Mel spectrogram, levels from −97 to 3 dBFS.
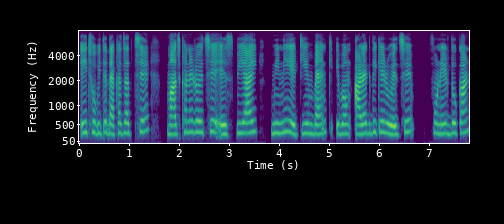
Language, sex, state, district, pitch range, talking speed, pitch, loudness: Bengali, female, West Bengal, Jhargram, 255-290 Hz, 130 wpm, 270 Hz, -23 LUFS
